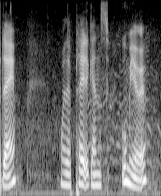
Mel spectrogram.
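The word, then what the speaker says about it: Umeå: where they played against umio as you taught me it's pronounced think of Romeo Romeo it's a weird reference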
